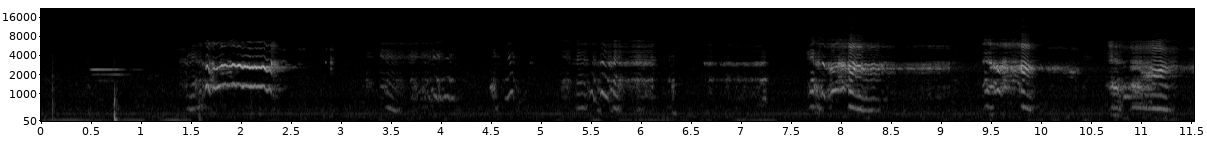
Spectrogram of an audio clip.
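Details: Repeated high-pitched wails with short pauses between them and faint room noise, from a premature, low-birth-weight (1.8 kg) newborn; newborn cry.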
